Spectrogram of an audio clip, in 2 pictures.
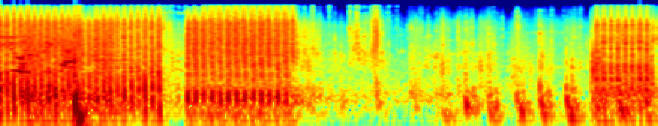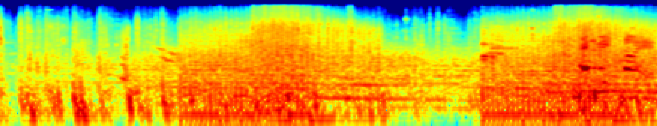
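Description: Video game gunfire in a multiplayer match comes as loud, sustained machine-gun bursts, broken by gaps, rapid single shots and more volleys, with shouted game voice callouts mixed in.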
